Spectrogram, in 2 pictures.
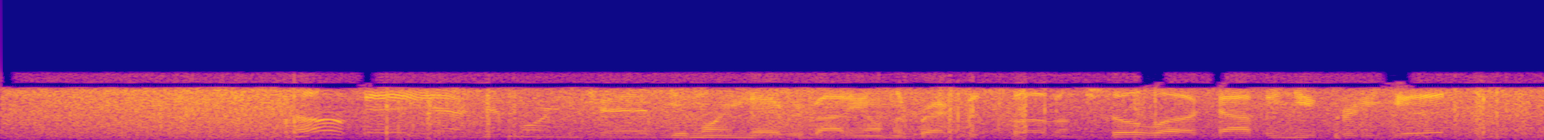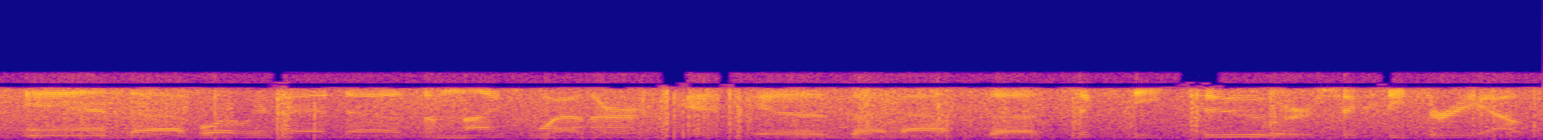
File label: SM 50 Mic Comp 3 TBW Wide Bass 2 Treble 4 Low Cut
